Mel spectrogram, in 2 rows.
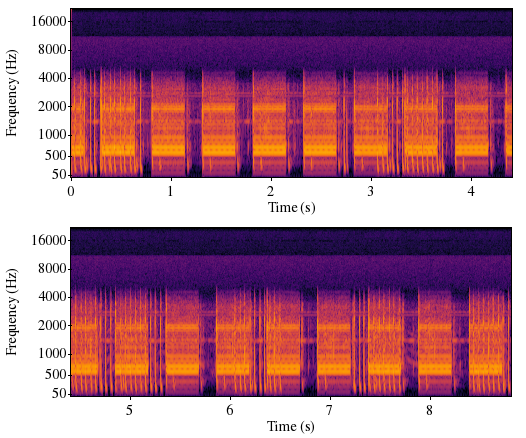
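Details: Gainesville GA step-by-step tandem switch, early 1979, dialing 88: a steady on-off fast-busy reorder tone about twice a second, meaning all trunks are busy. The tone softens when other callers come in and grows louder when they hang up.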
